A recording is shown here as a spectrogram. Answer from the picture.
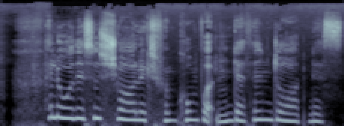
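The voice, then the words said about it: Put-on Geordie accent. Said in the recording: “Sarah Millican? ... it's the easiest Geordie accent I can do as a woman.”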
